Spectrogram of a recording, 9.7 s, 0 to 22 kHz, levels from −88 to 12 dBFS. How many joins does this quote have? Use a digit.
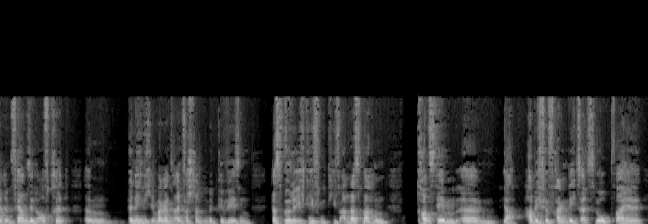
1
